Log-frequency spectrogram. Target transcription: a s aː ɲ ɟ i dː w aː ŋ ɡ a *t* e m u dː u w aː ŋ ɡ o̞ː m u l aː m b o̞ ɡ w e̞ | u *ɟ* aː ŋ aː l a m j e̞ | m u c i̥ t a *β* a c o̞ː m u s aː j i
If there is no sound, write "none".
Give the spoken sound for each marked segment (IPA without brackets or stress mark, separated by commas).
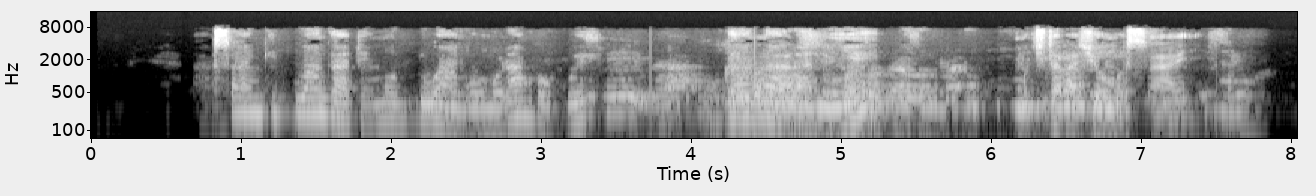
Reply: t, ɡ, β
